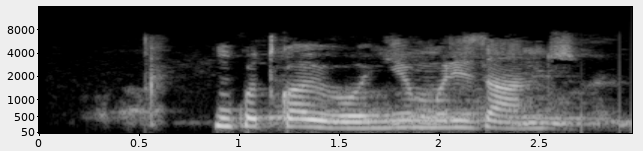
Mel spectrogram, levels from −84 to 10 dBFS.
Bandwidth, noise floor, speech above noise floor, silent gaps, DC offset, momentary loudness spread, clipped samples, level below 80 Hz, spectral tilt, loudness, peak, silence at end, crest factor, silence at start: 7.6 kHz; -37 dBFS; 23 dB; none; under 0.1%; 17 LU; under 0.1%; -56 dBFS; -5.5 dB/octave; -14 LUFS; -2 dBFS; 0 s; 14 dB; 0.3 s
